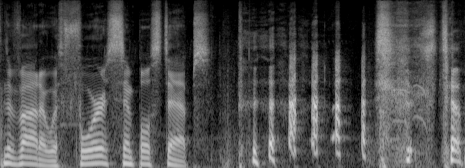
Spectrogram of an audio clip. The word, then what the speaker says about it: Nevada: the head yeah yeah pronounce it so that the middle part rhymes with ad the ad sound in the word sad I don't believe that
